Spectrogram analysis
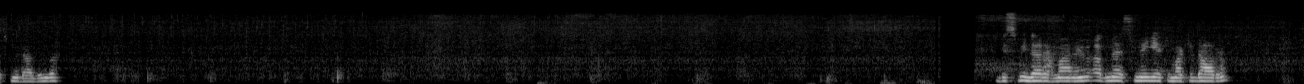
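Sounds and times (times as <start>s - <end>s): faint sizzle of frying: 0.0s - 13.0s
spatula tapping pan: 1.4s - 6.2s.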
